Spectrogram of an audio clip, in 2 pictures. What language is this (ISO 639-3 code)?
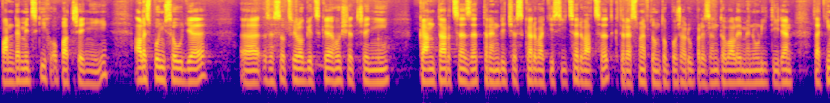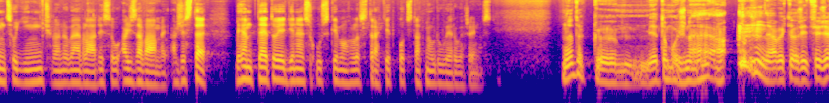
ces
